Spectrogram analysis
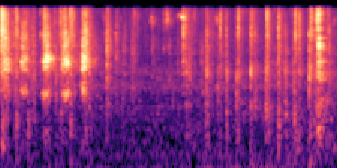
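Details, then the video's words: Pomeranian called Sam, spinning at high speed and barking nonstop: quick bursts of high, sharp yaps about four a second, then softer ones amid clicking and scratching sounds. "超高速回転 ポメラニアン サムの連続吠え"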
